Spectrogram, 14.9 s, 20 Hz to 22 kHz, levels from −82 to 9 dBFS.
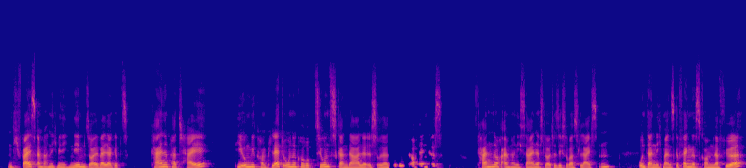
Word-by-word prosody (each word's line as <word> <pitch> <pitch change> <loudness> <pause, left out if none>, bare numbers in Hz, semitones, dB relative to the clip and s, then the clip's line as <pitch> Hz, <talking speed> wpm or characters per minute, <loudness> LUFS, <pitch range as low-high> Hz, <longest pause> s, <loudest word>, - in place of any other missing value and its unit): Und 195 -2 -4
ich 195 - -17
weiß 245 +9 +6
einfach 210 -1 -1
nicht, 205 -2 -2
wen 190 - -2
ich 175 -3 -5
nehmen 220 +4 +3
soll, 170 +3 +1
weil 175 -1 +4
da 170 - +3
gibt's 210 +2 -9 0.4
keine 235 +6 +2
Partei, 205 - 0 0.6
die 225 -1 0
irgendwie 245 +4 +4
komplett 200 +4 +2
ohne 250 +1 +3
Korruptionsskandale 215 - -1
ist 150 +1 -7
oder 145 -2 -1
so. - - -10
Wo 390 - +1
ich 375 - -13
auch 195 0 -3
denke: 210 0 -5
„Es 195 0 -14 0.7
kann 210 +7 +2
doch 245 -1 +1
einfach 185 -1 -1
nicht 170 -1 -7
sein, 150 +3 0
dass 185 0 -3
Leute 165 +6 -2
sich 195 -2 -4
sowas 155 -4 -3
leisten 210 - -3 0.4
und 205 0 +1
dann 170 -2 +3
nicht 160 +1 -4
mal 165 - +1
ins 160 -1 -6
Gefängnis 190 -1 0
kommen 160 -1 -3
dafür.“ 155 - +5
195 Hz, 180 wpm, -24 LUFS, 165-220 Hz, 0.7 s, weiß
